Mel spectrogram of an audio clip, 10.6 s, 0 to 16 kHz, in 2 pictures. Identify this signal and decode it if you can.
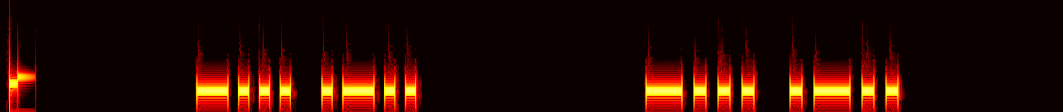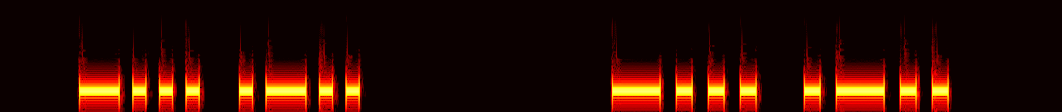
Morse code, heard as a keyed tone, about 20 wpm, 700 Hz. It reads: BL BL BL BL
